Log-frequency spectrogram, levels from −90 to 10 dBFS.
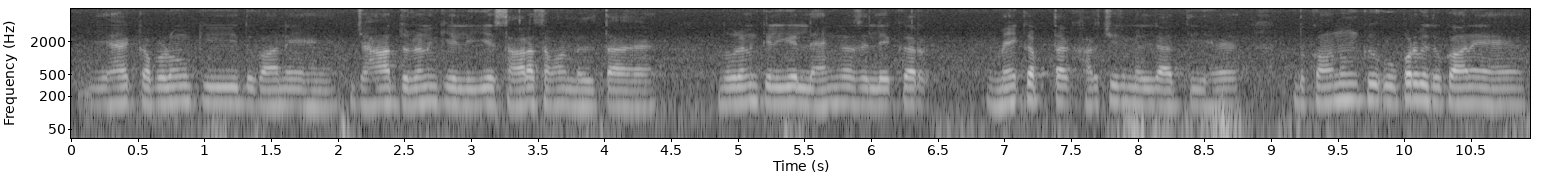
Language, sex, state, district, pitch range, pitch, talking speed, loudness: Hindi, male, Uttar Pradesh, Jalaun, 135-150 Hz, 145 Hz, 175 wpm, -24 LUFS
